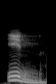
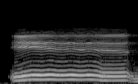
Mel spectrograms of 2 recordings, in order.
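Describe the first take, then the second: First: The n is pronounced clearly. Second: The n is hidden, nasalized for two counts. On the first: "Asalnya in" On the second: "Tapi bila datang ta, in, dua harakat"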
